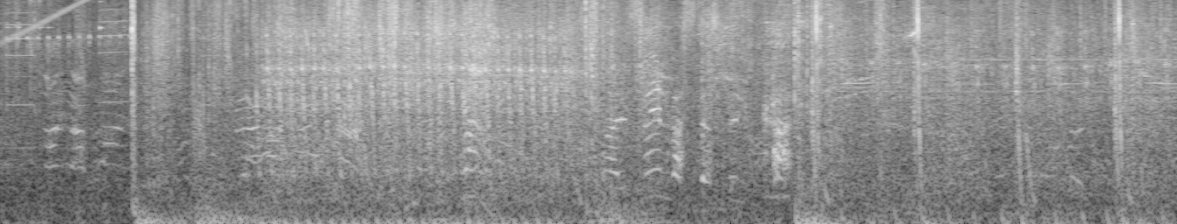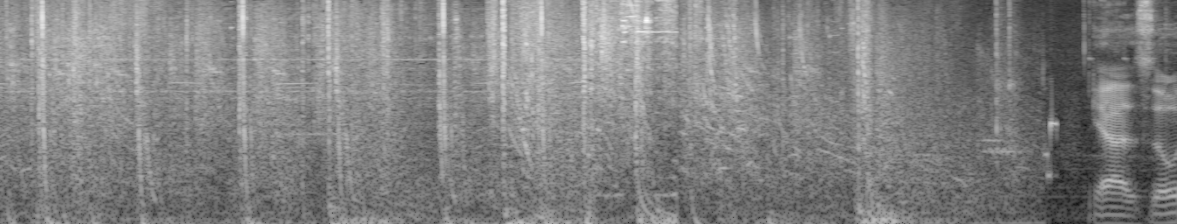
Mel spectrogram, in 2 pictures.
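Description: Rapid laser blasts fire back and forth.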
